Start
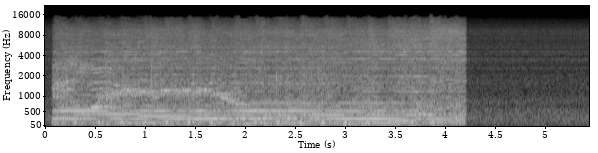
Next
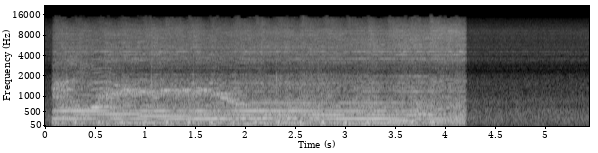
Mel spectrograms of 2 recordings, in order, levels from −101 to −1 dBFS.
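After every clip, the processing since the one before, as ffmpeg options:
-af "equalizer=f=2500:w=2.3:g=-15"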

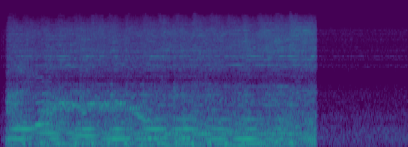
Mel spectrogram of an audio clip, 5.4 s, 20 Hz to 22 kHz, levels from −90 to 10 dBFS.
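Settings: -filter_complex "[0:a]asplit=2[s0][s1];[s1]adelay=10.6,afreqshift=2.3[s2];[s0][s2]amix=inputs=2:normalize=1,volume=0.501"

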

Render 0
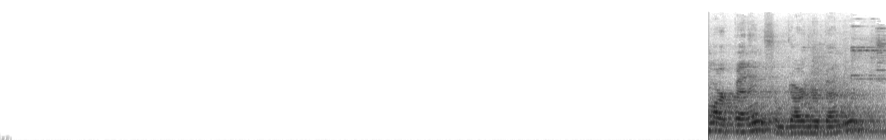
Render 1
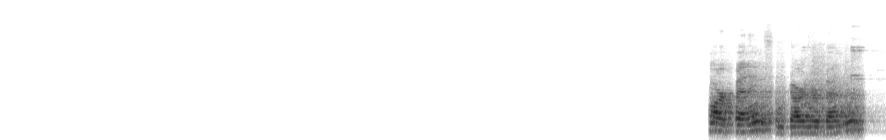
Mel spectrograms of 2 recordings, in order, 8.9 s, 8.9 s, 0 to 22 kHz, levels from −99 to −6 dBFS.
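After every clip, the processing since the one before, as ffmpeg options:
-af "agate=range=0.0398:threshold=0.0447:ratio=16:detection=peak,bandpass=f=770:t=q:w=1.1:csg=0"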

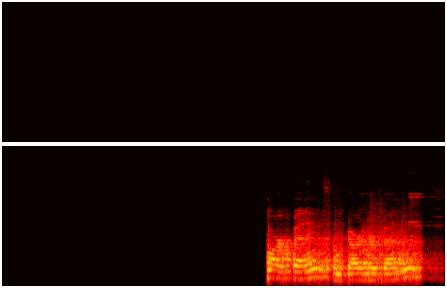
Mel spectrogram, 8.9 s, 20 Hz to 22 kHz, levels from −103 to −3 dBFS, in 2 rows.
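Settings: -af "alimiter=limit=0.075:level=0:latency=1:release=157,acompressor=threshold=0.00891:ratio=5,volume=1.68"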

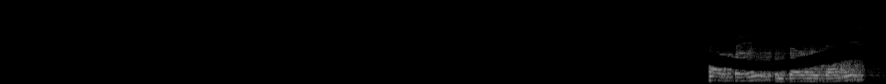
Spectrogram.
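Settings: -af "afftfilt=real='re*(1-between(b*sr/1024,810*pow(1700/810,0.5+0.5*sin(2*PI*0.49*pts/sr))/1.41,810*pow(1700/810,0.5+0.5*sin(2*PI*0.49*pts/sr))*1.41))':imag='im*(1-between(b*sr/1024,810*pow(1700/810,0.5+0.5*sin(2*PI*0.49*pts/sr))/1.41,810*pow(1700/810,0.5+0.5*sin(2*PI*0.49*pts/sr))*1.41))':win_size=1024:overlap=0.75,volume=1.12"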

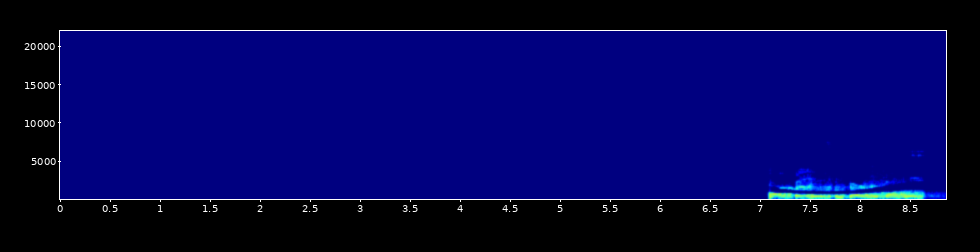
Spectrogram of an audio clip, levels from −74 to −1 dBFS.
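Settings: -af "acompressor=threshold=0.0112:ratio=2.5,volume=2.24"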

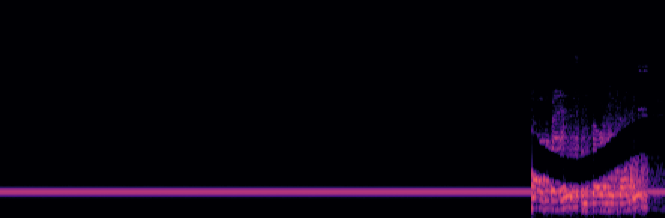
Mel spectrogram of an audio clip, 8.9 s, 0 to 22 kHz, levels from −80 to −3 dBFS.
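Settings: -af "aeval=exprs='val(0)+0.00631*sin(2*PI*490*n/s)':c=same,volume=1.26"

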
